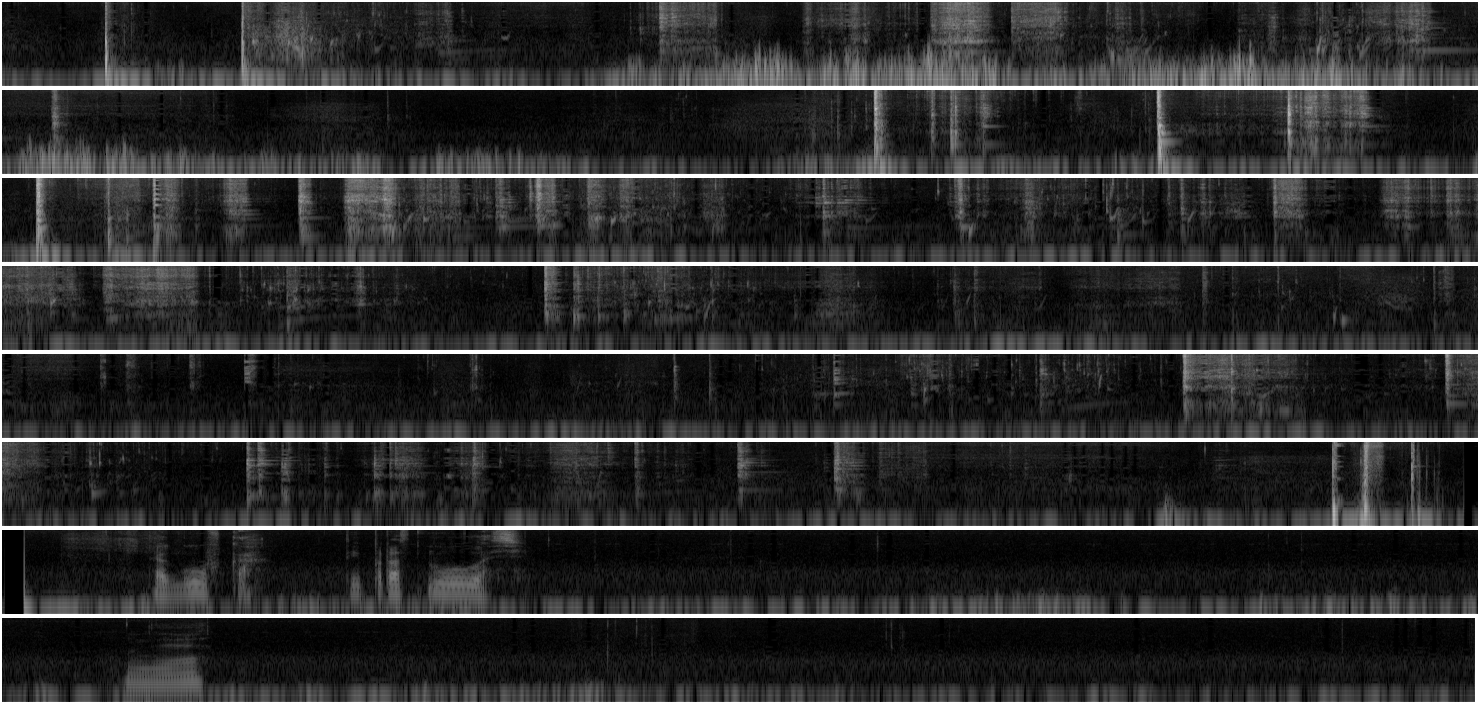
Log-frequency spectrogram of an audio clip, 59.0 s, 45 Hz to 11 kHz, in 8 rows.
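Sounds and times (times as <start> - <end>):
water splashing and sloshing: 0.3 - 8.5, 10.6 - 45.0.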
